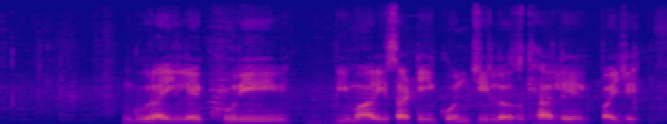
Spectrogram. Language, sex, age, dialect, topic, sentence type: Marathi, male, 18-24, Varhadi, agriculture, question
